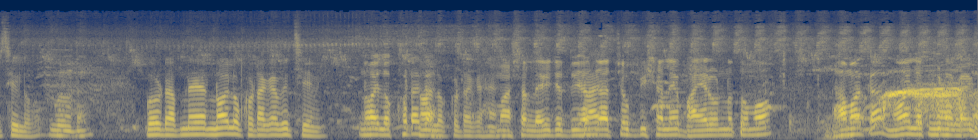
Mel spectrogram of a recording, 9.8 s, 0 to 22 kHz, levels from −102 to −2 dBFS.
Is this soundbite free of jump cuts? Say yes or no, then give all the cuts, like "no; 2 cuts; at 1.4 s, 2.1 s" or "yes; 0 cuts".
yes; 0 cuts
